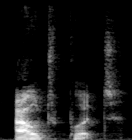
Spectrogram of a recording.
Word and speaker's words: output: your flash card output has two syllables and the emphasis or stress is on the first syllable out so we say output output make sure the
